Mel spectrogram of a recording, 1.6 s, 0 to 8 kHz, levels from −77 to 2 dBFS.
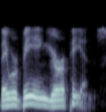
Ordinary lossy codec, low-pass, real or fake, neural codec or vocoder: AAC, 16 kbps; 7.2 kHz; real; none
